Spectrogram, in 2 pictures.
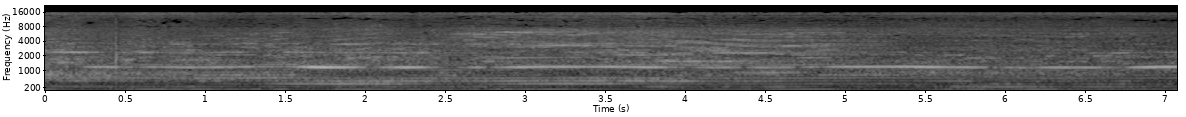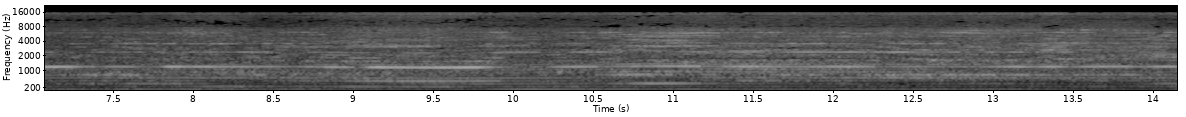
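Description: Handheld gas leaf blower running at a steady high speed, its small engine holding one even pitch as it blows grass clippings along a sidewalk.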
